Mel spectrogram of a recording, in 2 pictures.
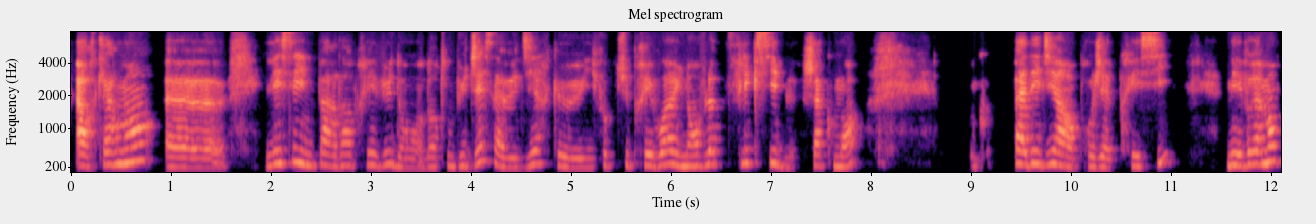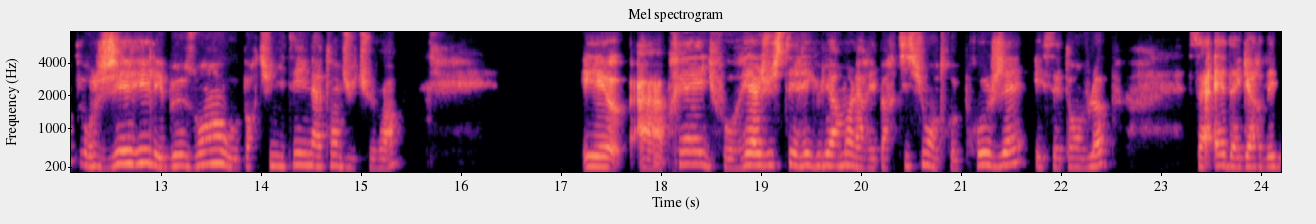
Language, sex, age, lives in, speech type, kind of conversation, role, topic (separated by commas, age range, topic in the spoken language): French, female, 30-34, France, read, expert-assistant, expert, Comment planifier mon budget pour concrétiser un grand rêve sans me priver au quotidien ?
